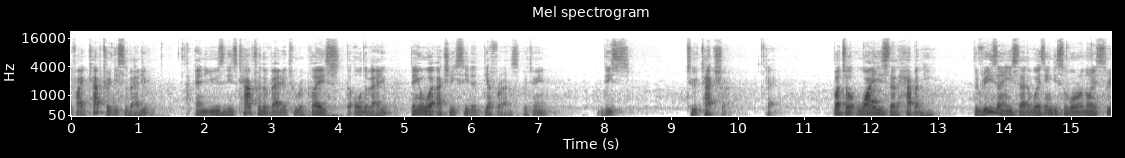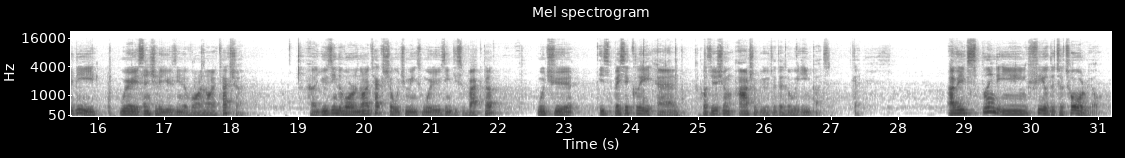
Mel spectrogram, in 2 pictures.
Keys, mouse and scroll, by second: 1.5 shift+right click, 2.8 drag, 8.3-10.6 middle drag, 10.6 drag, 13.9-15.5 drag, 15.5-16.1 middle drag, 16.1 ctrl+a, 22.1-25.2 drag.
